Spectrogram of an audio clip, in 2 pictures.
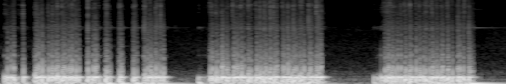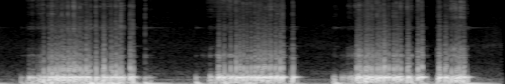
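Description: Long light-colored nails scratch the cylindrical, hollow metal mesh grille of a black condenser microphone standing upright on a stand. About six bursts of dense, close scratching come through as a loud, boomy low rumble with rapid crackly strokes, each separated by a brief quiet pause.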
